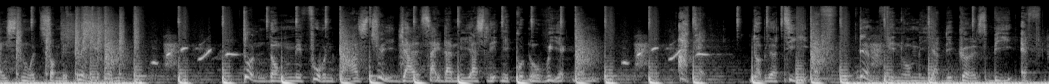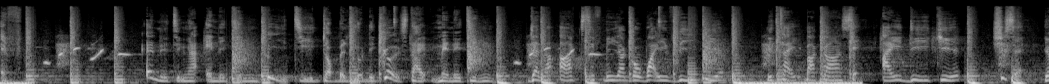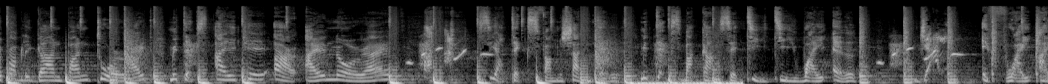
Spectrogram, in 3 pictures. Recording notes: on location at the Sugar Shack Tattoo Parlour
